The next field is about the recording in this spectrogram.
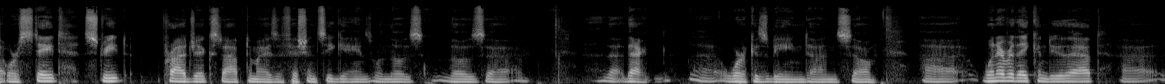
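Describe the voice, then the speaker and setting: A man speaking as a utility regulator at a public meeting, measured and formal, with frequent fillers and restarts. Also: mid-range voice, darkish tone, no echo.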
